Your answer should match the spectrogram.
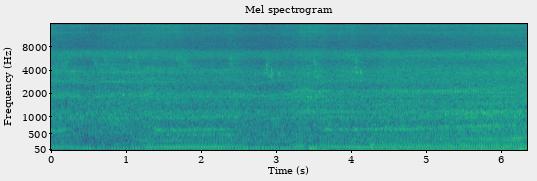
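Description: A motor vehicle engine running with a steady low rumble, growing a little louder after about a second.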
